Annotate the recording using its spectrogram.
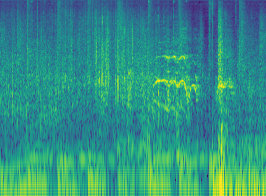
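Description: A horse shut inside a towed horse box whinnying once, a short wavering call about two and a half seconds in, over background music.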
